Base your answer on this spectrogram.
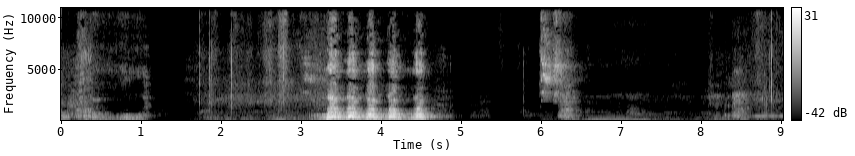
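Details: Dog barking from a compilation of various breeds: a quick run of five or six loud barks in the middle, with quieter grumbling sounds before and after and a low steady hum.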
